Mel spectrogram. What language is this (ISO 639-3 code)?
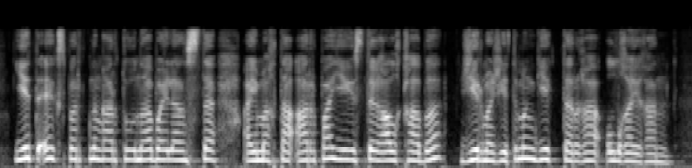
kaz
